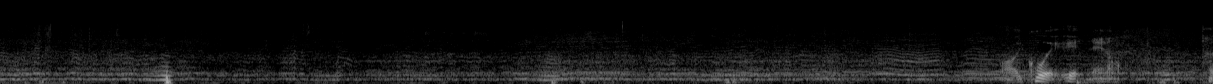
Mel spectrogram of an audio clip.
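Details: Male honey bee (drone), wings slightly worn, keeps flying near the beekeeper; low buzzing hum rising and falling in loudness, with handling thumps and a short louder burst near the end.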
